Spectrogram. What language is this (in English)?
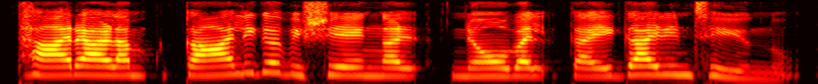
Malayalam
